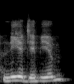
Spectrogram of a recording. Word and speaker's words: neodymium: don't know a lot about myself it's called neodymium i think i pronounced that correctly that's right yeah neodymium cool and i know that they're used in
